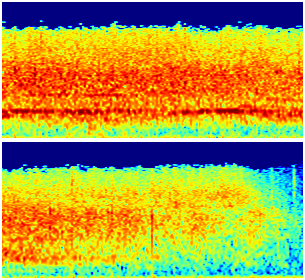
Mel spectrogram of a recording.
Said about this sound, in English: Give yourselves a big clap, hallelujah. And a shout of victory.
